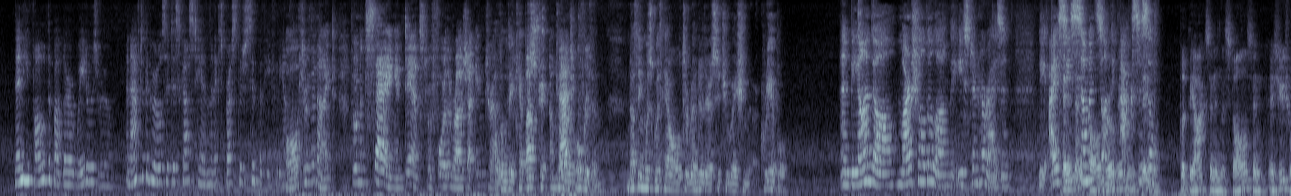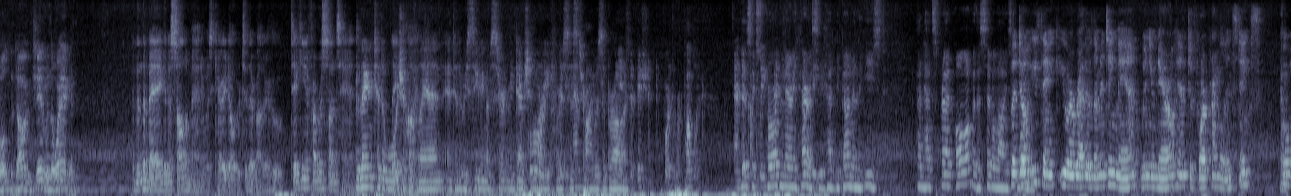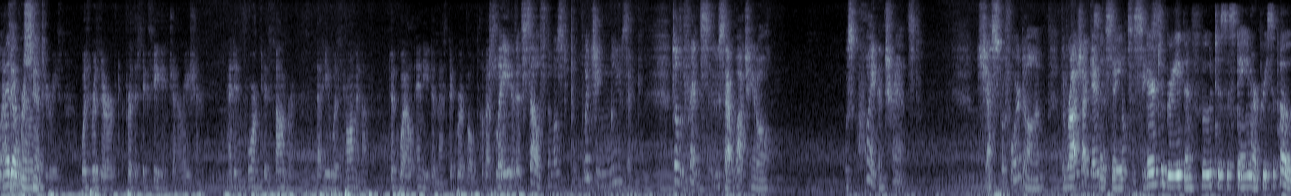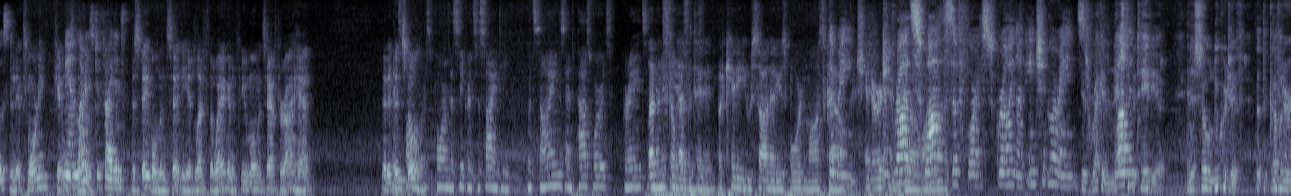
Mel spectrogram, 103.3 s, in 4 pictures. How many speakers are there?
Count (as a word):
ten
